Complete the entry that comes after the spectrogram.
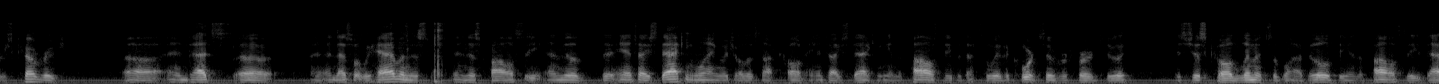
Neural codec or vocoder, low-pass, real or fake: codec, 16 kHz, 8 kbps, FreqCodec, smaller model; 7.2 kHz; fake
